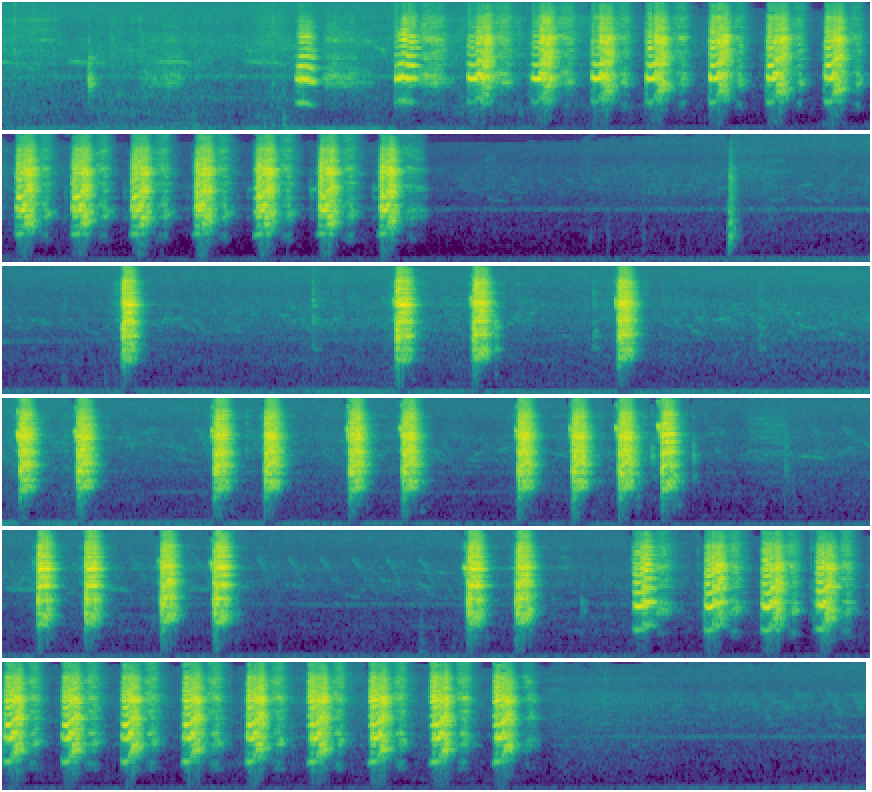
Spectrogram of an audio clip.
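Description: Hunter's turkey call worked loudly to imitate a hen, calling long-distance to reach far-off gobblers. It gives a long run of evenly spaced yelps, then scattered single and short groups of notes, then another long run of yelps near the end.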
